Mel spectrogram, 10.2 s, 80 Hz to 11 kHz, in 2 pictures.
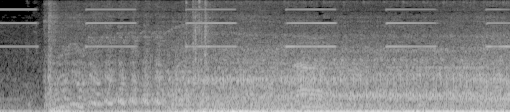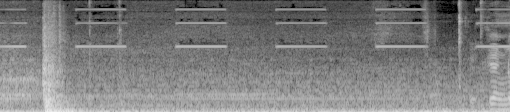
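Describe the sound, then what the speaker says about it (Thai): UD 390 hp truck tractor with automatic gearbox starting up, then settling into a steady low idle rumble, with a single sharp clunk midway and repeated high electronic beeps throughout. "ไปสตาร์ท ฟังเสียงเครื่องกัน"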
